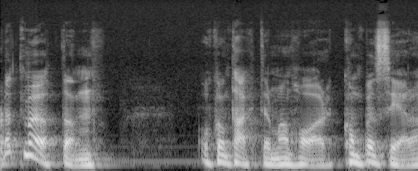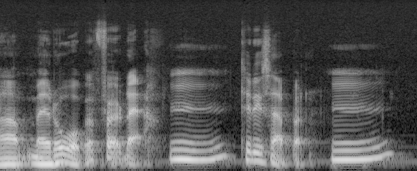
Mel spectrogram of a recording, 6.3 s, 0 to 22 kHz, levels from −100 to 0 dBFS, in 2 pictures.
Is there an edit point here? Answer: yes; 1 cut; at 4.9 s

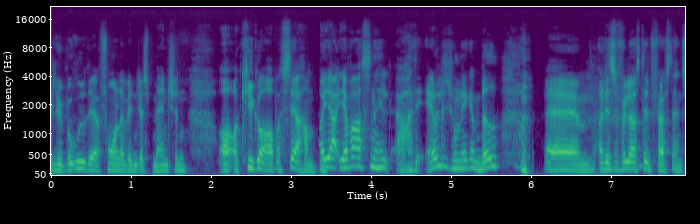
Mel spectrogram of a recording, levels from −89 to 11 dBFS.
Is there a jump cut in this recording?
yes; 2 cuts; at 3.4 s, 6.0 s

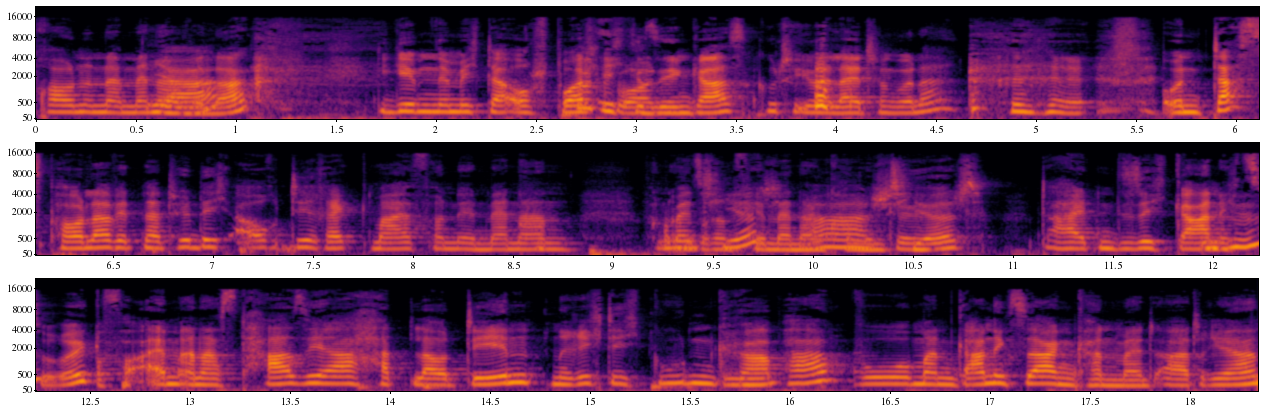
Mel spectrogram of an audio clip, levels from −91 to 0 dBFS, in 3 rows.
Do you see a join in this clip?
no; 0 cuts

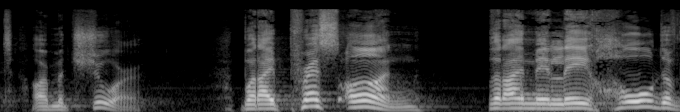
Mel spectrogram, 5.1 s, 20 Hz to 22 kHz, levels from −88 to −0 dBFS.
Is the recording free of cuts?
no; 1 cut; at 3.7 s

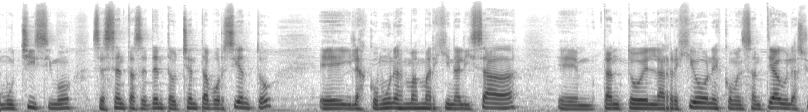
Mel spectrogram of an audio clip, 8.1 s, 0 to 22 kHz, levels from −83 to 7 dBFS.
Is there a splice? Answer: no; 0 cuts

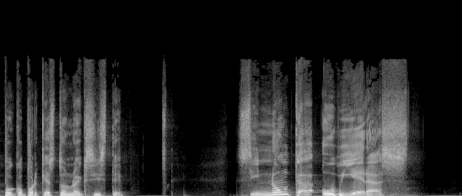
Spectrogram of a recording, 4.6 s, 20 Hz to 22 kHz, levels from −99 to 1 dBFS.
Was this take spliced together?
no; 0 cuts

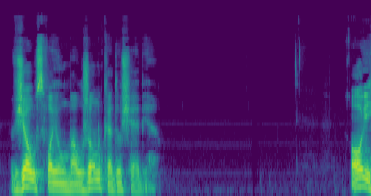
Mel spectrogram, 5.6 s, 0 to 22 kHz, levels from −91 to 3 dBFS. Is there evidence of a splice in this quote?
no; 0 cuts

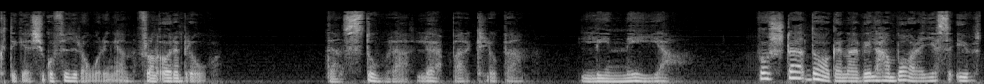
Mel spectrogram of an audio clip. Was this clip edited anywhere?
yes; 2 cuts; at 5.7 s, 7.5 s

